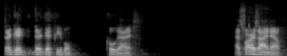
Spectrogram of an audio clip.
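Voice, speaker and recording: A man's voice: lowish voice, unhurried, a bit bright, no echo. A tired man co-hosting a podcast, in casual chat, rambling and joking crudely with lots of laughs. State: tired, low voice. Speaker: podcast co-host.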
